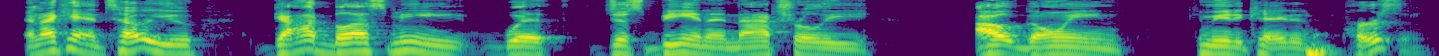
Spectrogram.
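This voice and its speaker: A man at medium pitch, animated in tone with lively intonation, at a fairly slow pace on a very clean recording with a silent background. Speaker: business owner and entrepreneur. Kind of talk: casual interview chat. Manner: loud.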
